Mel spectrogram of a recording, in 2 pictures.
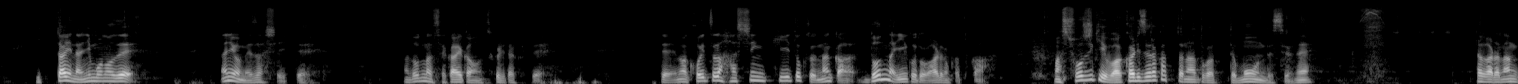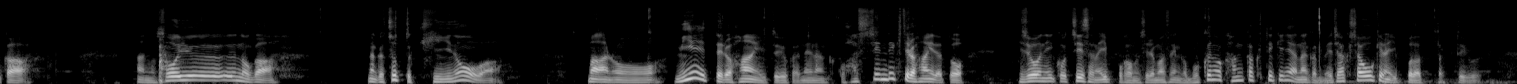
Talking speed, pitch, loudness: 360 characters per minute, 135 Hz, -24 LUFS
